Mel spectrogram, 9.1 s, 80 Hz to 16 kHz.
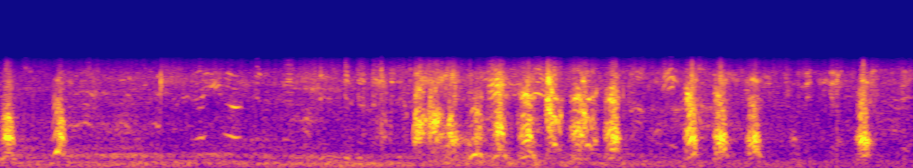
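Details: At a dog run on 22 May 2011, a Boston Terrier's scattered single barks break into a rapid, uneven string of loud barks after a few seconds, with a murmur of people talking behind.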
